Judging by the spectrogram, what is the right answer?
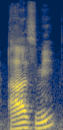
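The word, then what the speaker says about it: AIME: the aah SM II which we pronounced as the as me and then you do the ask me there was no ask me 10 or ask me 12 there was just the Oz me and then after that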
